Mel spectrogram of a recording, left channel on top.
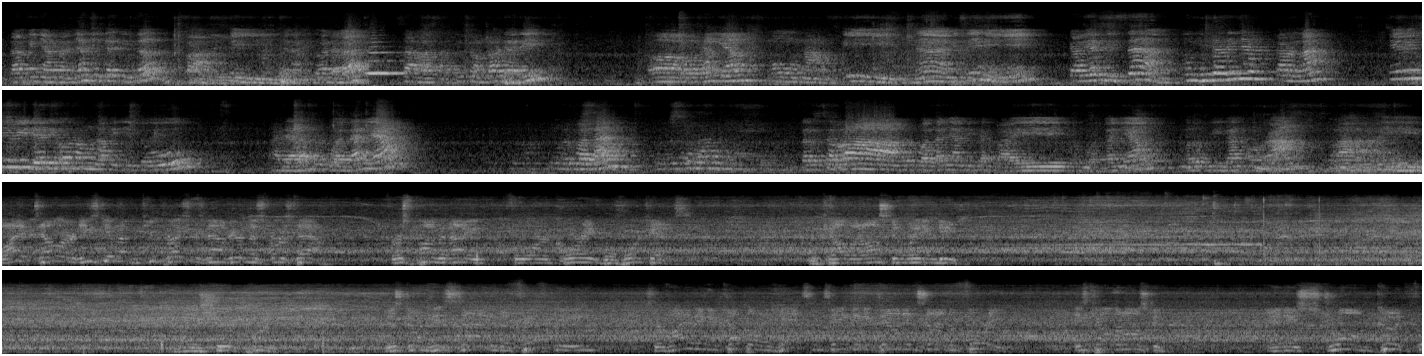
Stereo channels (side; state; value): both; different; correlation 0.00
